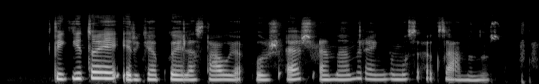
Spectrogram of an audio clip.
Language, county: Lithuanian, Marijampolė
